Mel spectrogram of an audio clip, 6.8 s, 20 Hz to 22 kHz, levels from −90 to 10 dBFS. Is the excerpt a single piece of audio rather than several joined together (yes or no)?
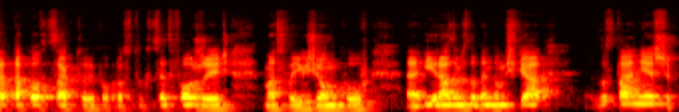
no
